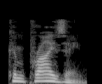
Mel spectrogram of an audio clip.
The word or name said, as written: comprising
